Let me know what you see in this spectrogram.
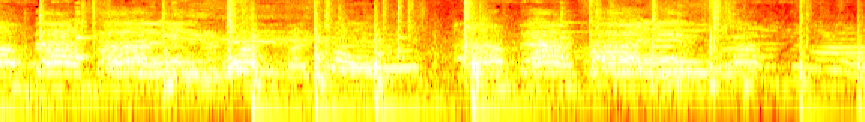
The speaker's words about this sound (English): They cheer for the Unbound Bodies Collective.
